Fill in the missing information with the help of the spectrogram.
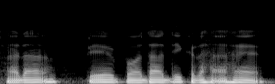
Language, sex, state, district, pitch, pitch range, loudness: Hindi, male, Bihar, Patna, 105 Hz, 100-115 Hz, -15 LUFS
